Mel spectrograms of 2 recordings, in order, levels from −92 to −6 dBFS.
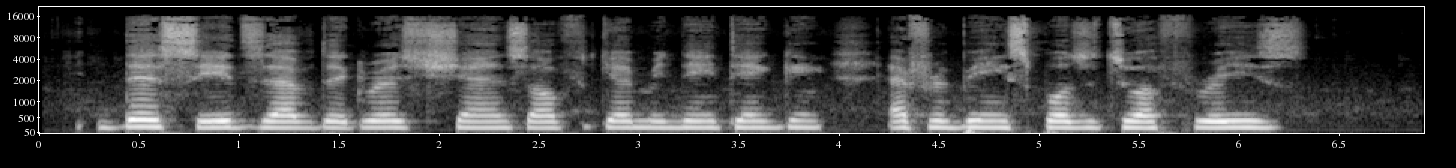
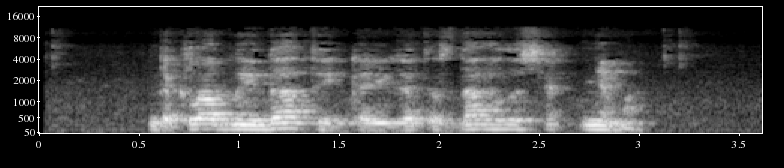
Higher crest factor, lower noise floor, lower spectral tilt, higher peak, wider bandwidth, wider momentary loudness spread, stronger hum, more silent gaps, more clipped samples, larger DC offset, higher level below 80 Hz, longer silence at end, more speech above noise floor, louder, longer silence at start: about the same, 16 dB vs 16 dB; first, -62 dBFS vs -51 dBFS; second, -5 dB/octave vs -6.5 dB/octave; about the same, -2 dBFS vs -2 dBFS; first, 16.5 kHz vs 11 kHz; about the same, 10 LU vs 8 LU; neither; neither; neither; neither; about the same, -48 dBFS vs -52 dBFS; about the same, 0.65 s vs 0.6 s; first, 45 dB vs 34 dB; about the same, -18 LUFS vs -17 LUFS; second, 0.3 s vs 0.55 s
